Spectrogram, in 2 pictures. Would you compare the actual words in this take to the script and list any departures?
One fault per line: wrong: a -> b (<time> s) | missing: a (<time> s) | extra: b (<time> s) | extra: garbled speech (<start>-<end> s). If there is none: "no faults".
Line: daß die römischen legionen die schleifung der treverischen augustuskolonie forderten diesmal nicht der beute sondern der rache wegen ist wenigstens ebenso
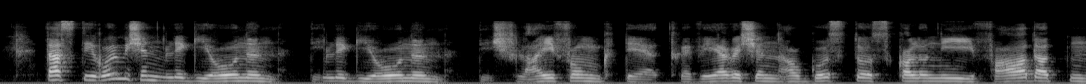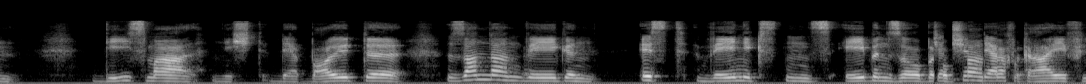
extra: legionen die (3.2 s)
missing: der rache (16.1 s)
extra: garbled speech (20.2-21.0 s)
